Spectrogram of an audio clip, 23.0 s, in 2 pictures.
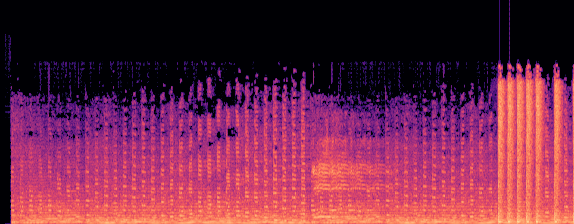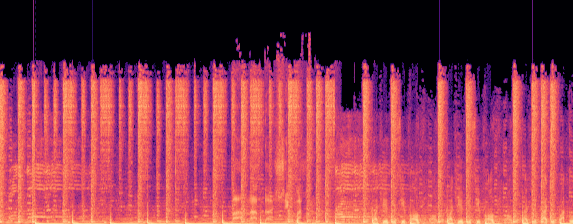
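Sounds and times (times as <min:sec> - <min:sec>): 
electro funk car audio music: 0:11.2 - 0:22.9.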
